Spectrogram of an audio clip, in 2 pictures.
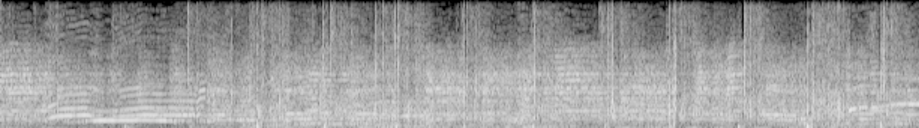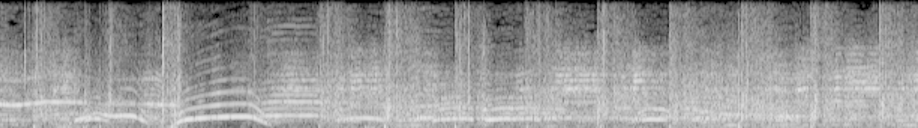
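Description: Up-tempo swing music with a steady beat, with a crowd cheering and whooping over it, loudest around the middle.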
